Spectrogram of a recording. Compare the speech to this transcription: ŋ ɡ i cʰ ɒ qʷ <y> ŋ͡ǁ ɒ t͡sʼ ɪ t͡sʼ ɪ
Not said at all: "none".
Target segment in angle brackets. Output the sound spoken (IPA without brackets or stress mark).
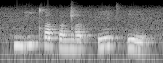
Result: ɪ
